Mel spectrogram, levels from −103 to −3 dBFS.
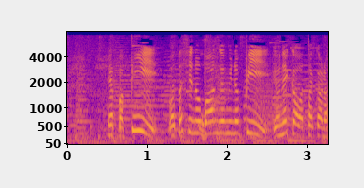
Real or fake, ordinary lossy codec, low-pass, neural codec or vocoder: real; none; 7.2 kHz; none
